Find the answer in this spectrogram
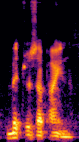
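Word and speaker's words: mirtazapine: And for those who can't get diazepam, see if the doctor may prescribe anxiety relieving medication like mitrazapine.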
